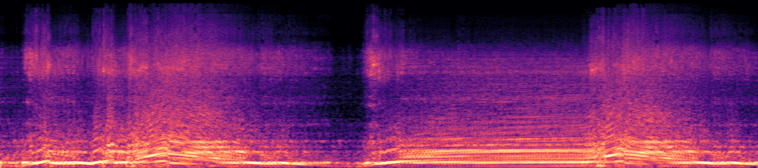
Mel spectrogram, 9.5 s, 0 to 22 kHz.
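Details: Ford small-block 302 V8 after vacuum leak and sticking EGR fixed, smog and cat deleted; deep, smooth note climbing and falling through full-throttle revs, even firing, no misses or knocks; healthy revving.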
